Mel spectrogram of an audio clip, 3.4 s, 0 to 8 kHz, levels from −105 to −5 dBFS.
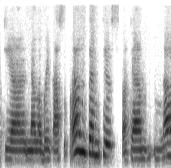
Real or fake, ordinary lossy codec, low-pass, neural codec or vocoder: fake; MP3, 64 kbps; 7.2 kHz; vocoder, 22.05 kHz, 80 mel bands, WaveNeXt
